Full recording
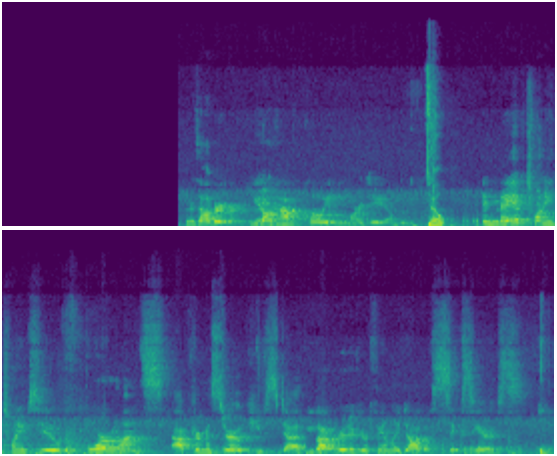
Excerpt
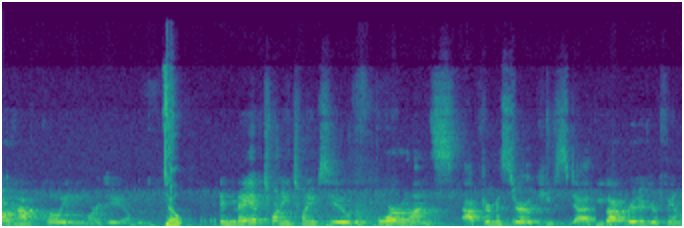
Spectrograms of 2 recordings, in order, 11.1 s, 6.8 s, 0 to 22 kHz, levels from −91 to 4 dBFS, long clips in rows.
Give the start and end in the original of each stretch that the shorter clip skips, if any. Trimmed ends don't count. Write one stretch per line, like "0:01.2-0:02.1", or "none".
none

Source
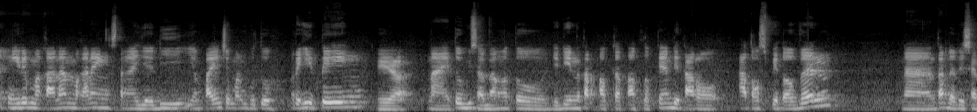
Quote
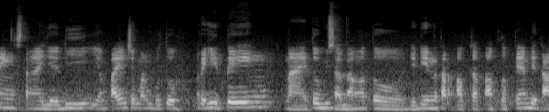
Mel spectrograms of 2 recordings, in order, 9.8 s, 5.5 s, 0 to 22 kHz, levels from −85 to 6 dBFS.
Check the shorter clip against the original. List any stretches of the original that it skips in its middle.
0:03.7-0:04.2

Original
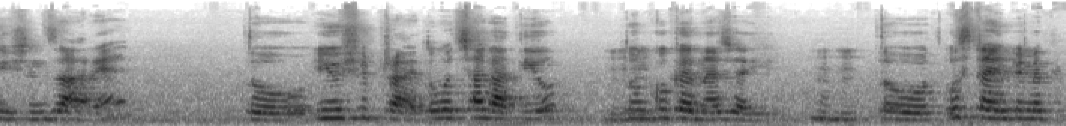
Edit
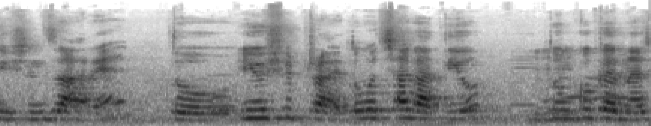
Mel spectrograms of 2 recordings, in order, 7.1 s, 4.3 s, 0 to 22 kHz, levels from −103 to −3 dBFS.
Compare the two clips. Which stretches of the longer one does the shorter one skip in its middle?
0:01.0-0:01.5

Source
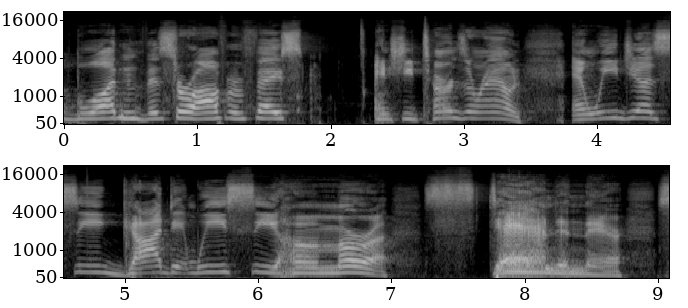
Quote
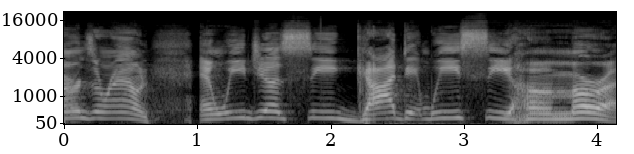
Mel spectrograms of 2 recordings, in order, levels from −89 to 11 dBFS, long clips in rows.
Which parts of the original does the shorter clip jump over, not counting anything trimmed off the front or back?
none

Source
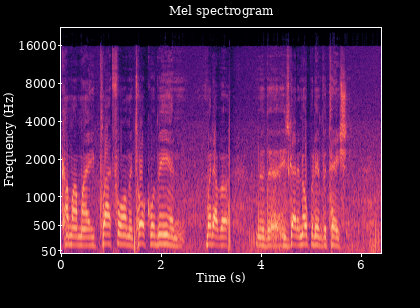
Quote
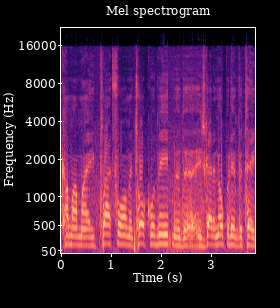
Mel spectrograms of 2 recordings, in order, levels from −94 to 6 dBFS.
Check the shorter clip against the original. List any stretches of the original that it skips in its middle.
0:02.2-0:03.8

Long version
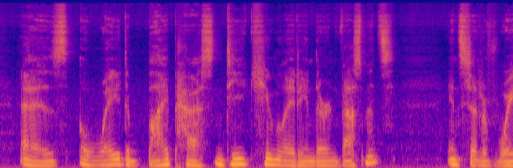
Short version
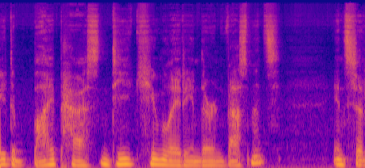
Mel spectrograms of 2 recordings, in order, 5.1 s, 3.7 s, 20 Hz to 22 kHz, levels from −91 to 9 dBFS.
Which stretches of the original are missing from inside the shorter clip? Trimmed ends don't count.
none

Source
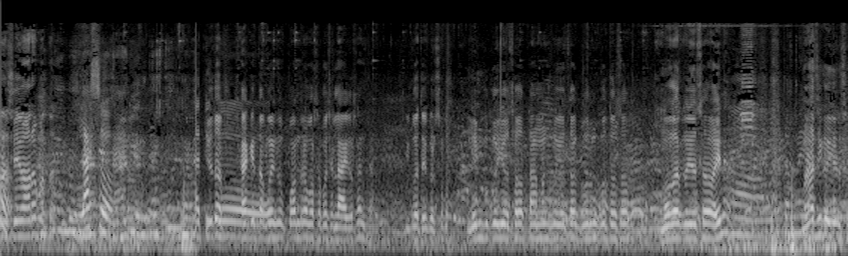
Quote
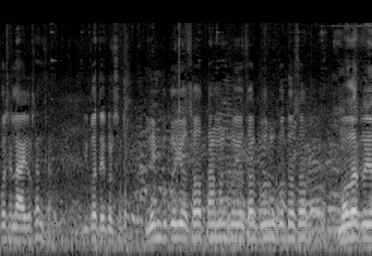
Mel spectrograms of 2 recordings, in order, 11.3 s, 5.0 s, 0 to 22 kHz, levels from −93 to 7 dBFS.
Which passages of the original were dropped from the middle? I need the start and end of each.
none

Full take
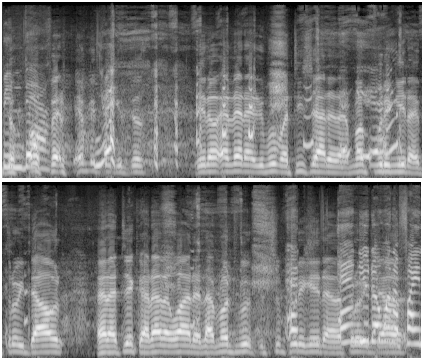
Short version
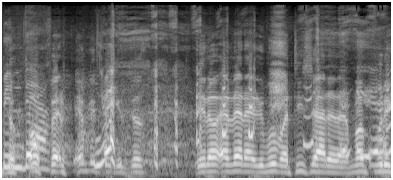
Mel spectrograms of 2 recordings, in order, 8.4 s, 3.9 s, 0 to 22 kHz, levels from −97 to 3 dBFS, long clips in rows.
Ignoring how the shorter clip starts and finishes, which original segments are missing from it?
none

